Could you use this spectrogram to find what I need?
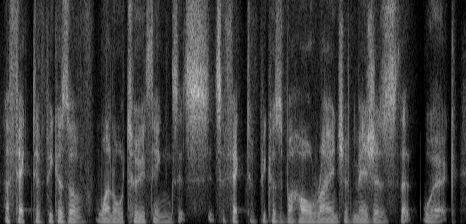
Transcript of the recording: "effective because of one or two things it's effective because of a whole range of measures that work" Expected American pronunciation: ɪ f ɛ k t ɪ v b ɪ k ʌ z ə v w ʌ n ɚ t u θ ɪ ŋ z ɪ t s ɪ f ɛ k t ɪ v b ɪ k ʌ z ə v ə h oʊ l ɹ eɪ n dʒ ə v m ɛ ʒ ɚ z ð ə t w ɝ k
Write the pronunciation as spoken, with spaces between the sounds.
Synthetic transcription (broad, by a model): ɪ f ɛ k t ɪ v b ɪ k ʌ z ə v w ʌ n ɚ t u θ ɪ ŋ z ɪ t s ɪ f ɛ k t ɪ v b ɪ k ʌ z ə v ə h oʊ l ɹ eɪ n dʒ ə v m ɛ ʒ ɚ z ð ə t w ɝ k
